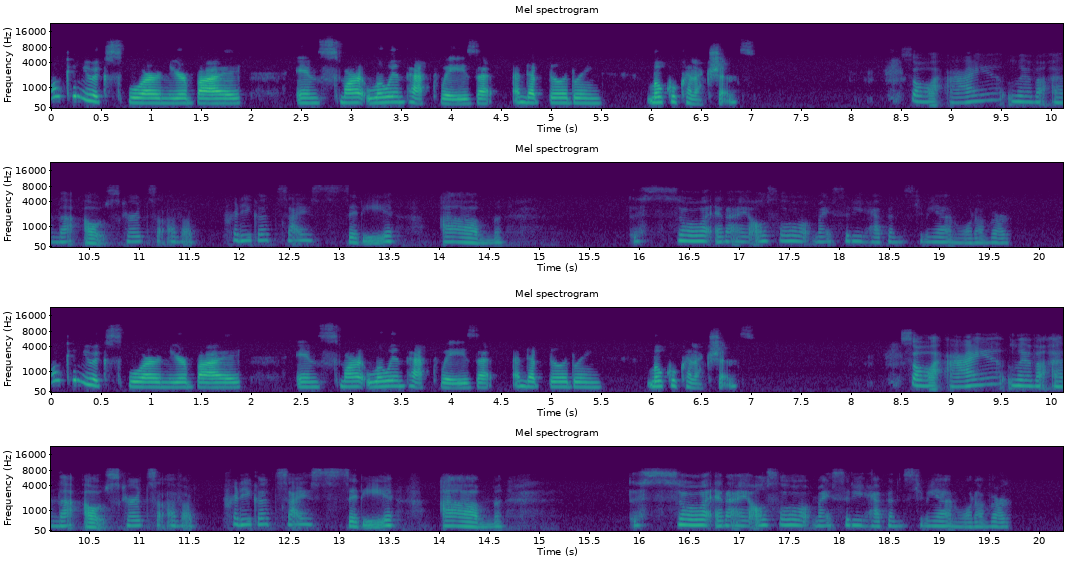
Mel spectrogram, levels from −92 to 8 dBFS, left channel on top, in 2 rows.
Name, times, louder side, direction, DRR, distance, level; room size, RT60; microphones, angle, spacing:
voice 1, 0.0-1.9 2.5-5.5 6.0-6.9 8.4-8.5, left 3 dB, 20° left, 0.4 m, -33 dB
voice 2, 8.5-11.6 11.8-15.0 15.9-19.7, right 4 dB, 45° right, 0.5 m, -43 dB
head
